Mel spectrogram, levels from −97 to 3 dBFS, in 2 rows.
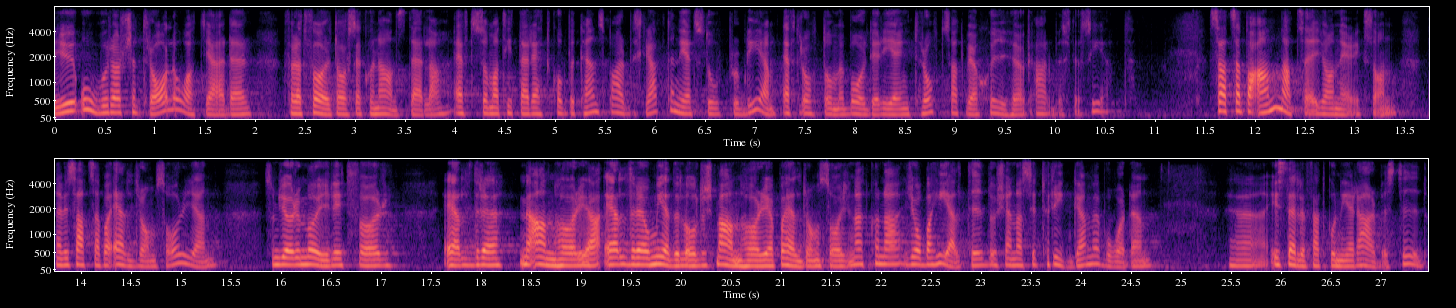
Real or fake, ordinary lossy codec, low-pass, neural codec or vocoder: real; Opus, 16 kbps; 7.2 kHz; none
